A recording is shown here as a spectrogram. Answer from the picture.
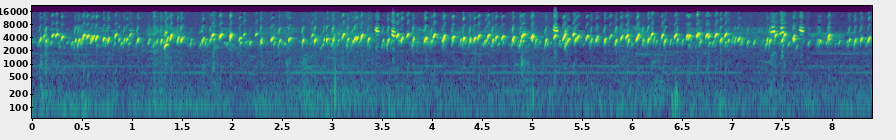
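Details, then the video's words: European goldfinches chattering together in a stimulating mating-call chorus; an unbroken stream of quick bright chirps and trills layered on top of each other, with a faint constant hum in the background. "بتبتة حسون الشوك تحفيز الحسون على التغريد والهيجان علاج صمت الحسون goldfinch stimulation"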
